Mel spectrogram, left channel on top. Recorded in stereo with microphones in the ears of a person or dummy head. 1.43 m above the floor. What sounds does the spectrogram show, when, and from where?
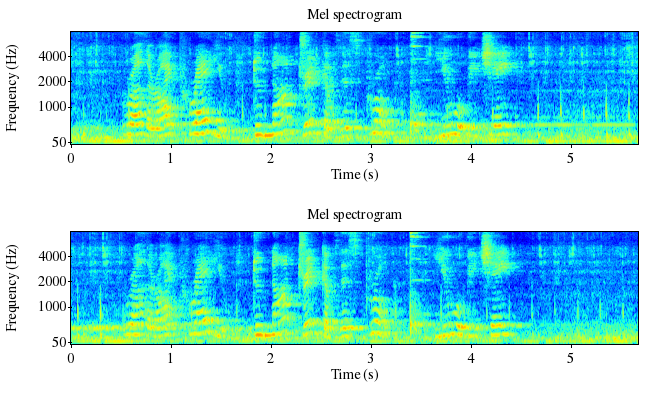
0.5 s a woman speaking: 30° left (ahead or behind), 1.0 m; by 4.4 s 80° right, 1.6 m
3.4 s a clink: 60° right (ahead or behind), 0.8 m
